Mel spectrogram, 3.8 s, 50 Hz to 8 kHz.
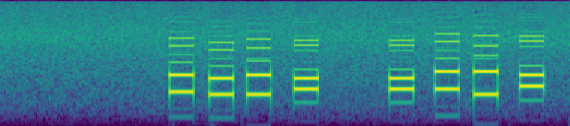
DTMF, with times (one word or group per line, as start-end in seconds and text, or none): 1.1-2.1 5127
2.6-3.6 7930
